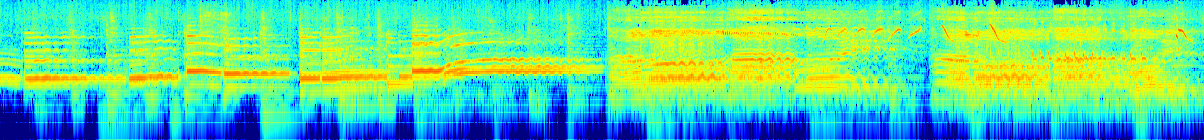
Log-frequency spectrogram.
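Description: A comic novelty big band number plays loudly: sustained, wobbly tones step up in pitch, then a dense, brassy swing section erupts with swooping, siren-like and meowing slides.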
